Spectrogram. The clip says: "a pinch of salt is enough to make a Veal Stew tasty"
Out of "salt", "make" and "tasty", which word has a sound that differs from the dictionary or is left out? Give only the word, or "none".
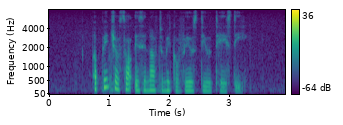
salt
